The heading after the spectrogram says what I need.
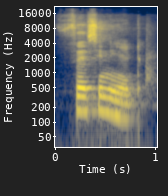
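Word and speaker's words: fascinate: next आता है आपका फैसनेट ठीक है इसमें भी आपका क्या होगा इसमें आपकी सी साइलेंट हो जाएगी और जब सी साइलेंट हो जाएगी तो फैसनेट इसको इस तरह से हम बोलेंगे ठीक है इसका मतलब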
